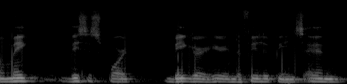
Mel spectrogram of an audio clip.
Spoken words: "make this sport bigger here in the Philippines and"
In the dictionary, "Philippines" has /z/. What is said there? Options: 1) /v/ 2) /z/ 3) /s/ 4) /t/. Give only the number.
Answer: 3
